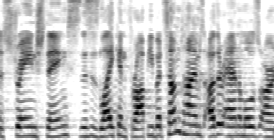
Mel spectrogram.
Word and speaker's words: lycanthropy: It's called, and I don't know how to pronounce this name, but it's called lycanthropy. Lycanthropy. Somebody just confirmed my pronunciation. Thank you, brother.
